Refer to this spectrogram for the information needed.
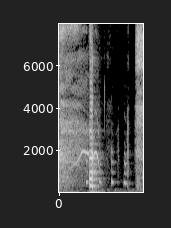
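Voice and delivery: squealing laugh; high burst of laughter. Real, not acted. Laughs at own joke.

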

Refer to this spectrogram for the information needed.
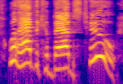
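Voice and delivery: sheepish starstruck echo. Retold or imitated. Starstruck copying Connery's order.

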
